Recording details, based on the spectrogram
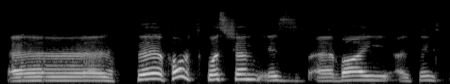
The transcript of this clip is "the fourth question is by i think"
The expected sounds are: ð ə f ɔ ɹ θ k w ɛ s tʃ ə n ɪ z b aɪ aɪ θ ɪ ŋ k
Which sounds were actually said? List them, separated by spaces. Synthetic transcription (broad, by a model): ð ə f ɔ ɹ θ k w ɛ s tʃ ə n ɪ z b aɪ aɪ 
